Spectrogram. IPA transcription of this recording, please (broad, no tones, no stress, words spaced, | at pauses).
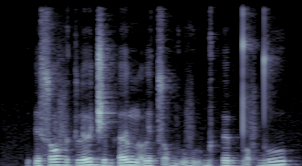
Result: ʔɪsɔ vøklø d͡ʒebʔɜlnɔ̰lɪ t͡sɔ̰bṵvṵɡ | øbd̪ɔ̰f d̪u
